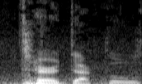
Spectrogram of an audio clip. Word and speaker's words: pterodactyls: had the Palm Beach pterodactyls the number two yeah that was causing some problems in commentary yeah actually silent P two yep and then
